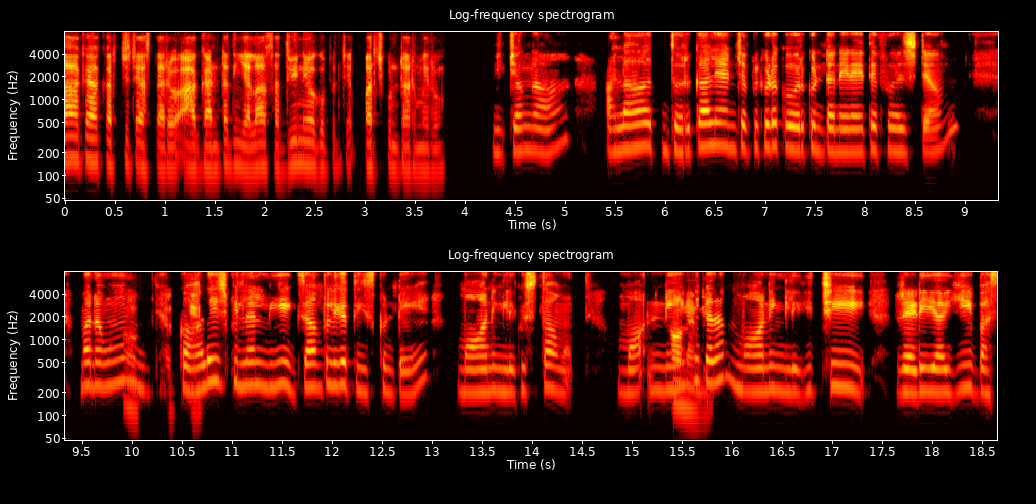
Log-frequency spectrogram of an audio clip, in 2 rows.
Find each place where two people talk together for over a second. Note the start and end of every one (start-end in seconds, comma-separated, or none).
none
